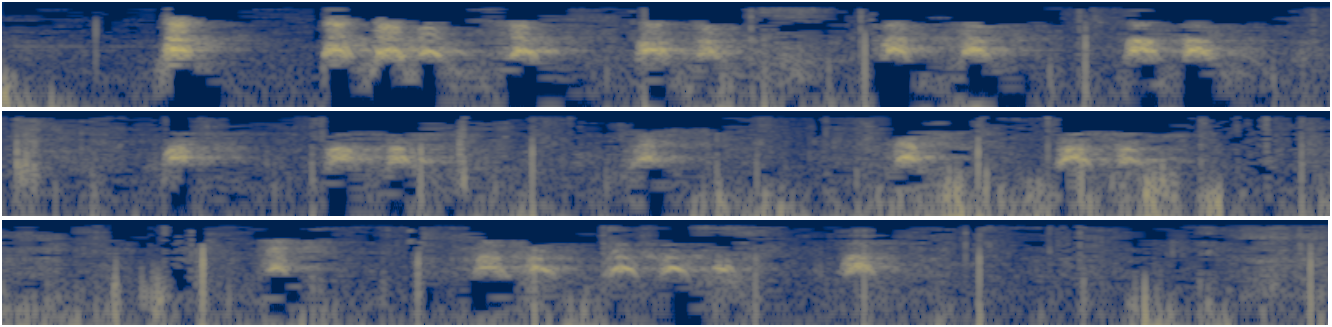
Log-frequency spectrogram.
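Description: A puppy barks over and over in quick, yappy bursts, with a few whiny yips mixed in, continuing irregularly throughout with no one talking.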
